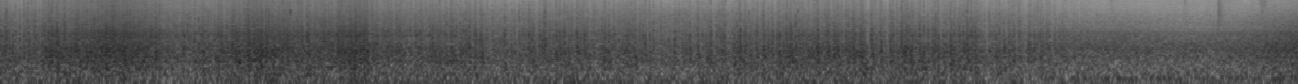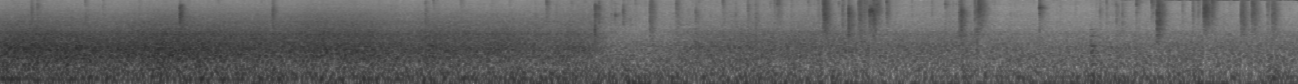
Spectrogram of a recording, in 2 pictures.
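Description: Heavy rain falling steadily, swelling and easing. Near the end the rain sound drops back and a wood fire in a fireplace crackles and pops.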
